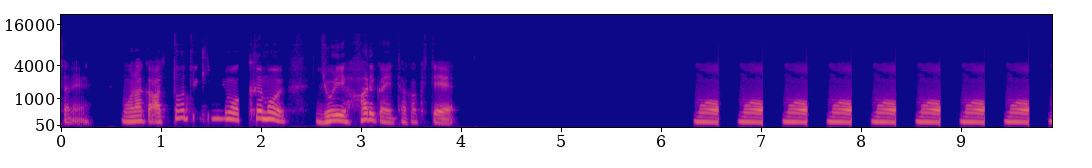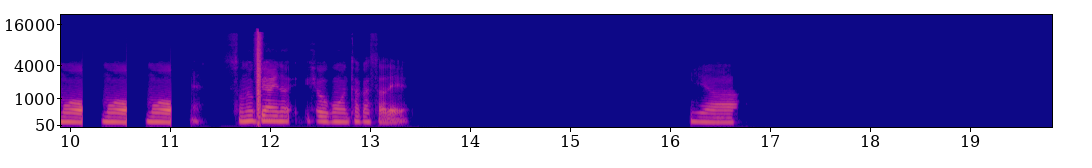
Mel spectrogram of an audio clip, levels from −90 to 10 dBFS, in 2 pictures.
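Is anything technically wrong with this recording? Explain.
Yes, there are two faults in this speech clip.

From 6.57 to 11.21 s there is a broken-record loop. The playback or stream likely stalled and kept resending its last buffered fragment, so a 0.44 s piece of speech repeats ten times back to back, and the speech that belonged in that span is missing.

From 11.83 to 11.94 s there is a wireless microphone noise hit. The FM radio link faded as reflected signals cancelled, letting receiver noise rise over the voice, which is heard as a brief swish of static.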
